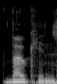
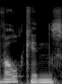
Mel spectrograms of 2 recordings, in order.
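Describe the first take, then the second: First: The name is said without any L sound. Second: The name is said with an L sound. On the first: The speaker calls it right. "no L" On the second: The speaker calls it wrong. "We keep saying Vulcans for some reason"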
